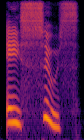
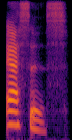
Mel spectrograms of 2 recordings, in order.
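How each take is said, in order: First: It is said like the brand, ay-sus. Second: It is said like the word asses. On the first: The speaker calls it right. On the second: The speaker calls it wrong.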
